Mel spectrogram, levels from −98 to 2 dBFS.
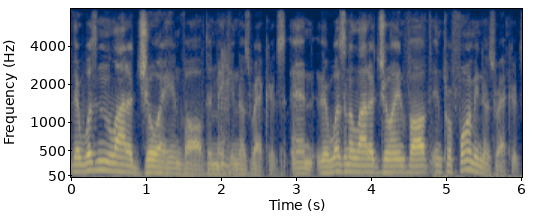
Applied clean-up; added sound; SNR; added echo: none; none; none; none.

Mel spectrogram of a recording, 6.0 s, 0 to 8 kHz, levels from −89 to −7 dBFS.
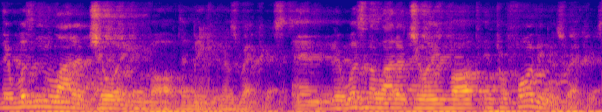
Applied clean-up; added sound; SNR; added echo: none; none; none; reverberation time 1.3 s.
